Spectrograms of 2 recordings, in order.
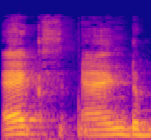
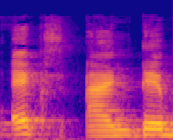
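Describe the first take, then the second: First: The second word ends on a consonant. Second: The second word ends on a vowel. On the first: "एक्स एंट बोल दो" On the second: "एक्स एंटे बोल दो, जो तुम्हें ठीक लगे"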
